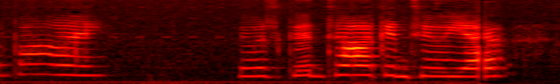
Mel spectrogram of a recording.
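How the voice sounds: It's a put-on character voice pitched extremely high. The delivery is monotone and flat. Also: moderate pace.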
